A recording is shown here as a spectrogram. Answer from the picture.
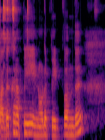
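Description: A woman's voice speaking, stopping shortly before the end, where only a faint hiss remains.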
